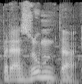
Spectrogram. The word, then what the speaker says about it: presumpte: És presumpte i presumpció, amb una sola S i, per tant, pronúncia sonora, i amb una P darrere de la M.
